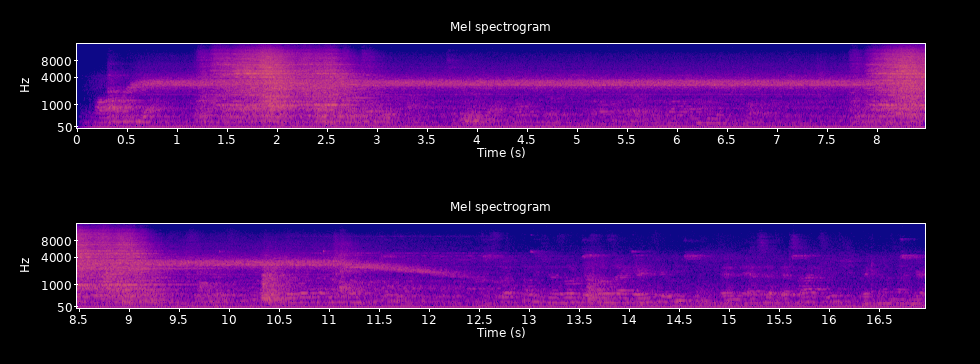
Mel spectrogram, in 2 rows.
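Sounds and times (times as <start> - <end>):
mid distant voices in a hardware store: 0.1 - 16.2
circular saw in a hardware store wood shop area in Berlin: 0.4 - 12.7.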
